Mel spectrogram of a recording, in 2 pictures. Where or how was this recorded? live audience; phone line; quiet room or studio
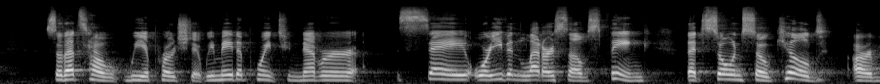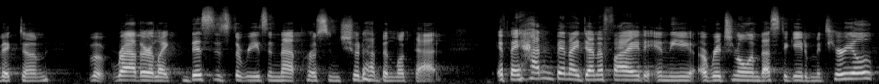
live audience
